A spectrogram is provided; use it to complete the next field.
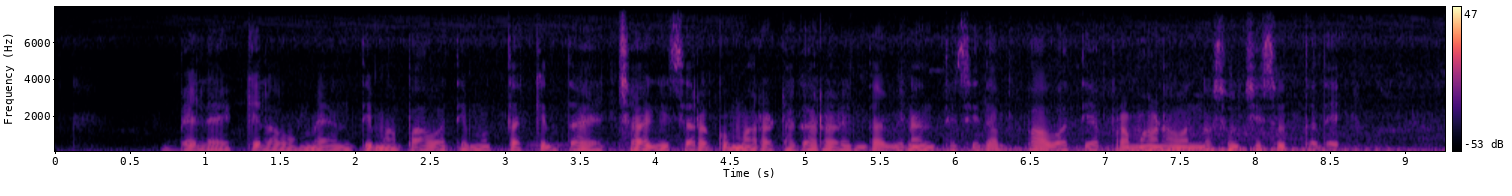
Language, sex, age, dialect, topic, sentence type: Kannada, male, 25-30, Mysore Kannada, banking, statement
